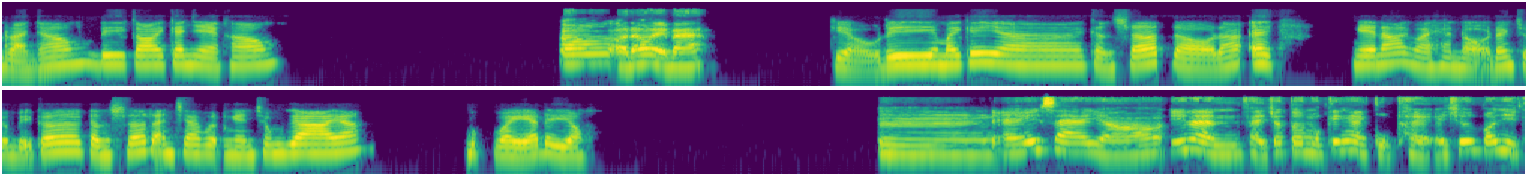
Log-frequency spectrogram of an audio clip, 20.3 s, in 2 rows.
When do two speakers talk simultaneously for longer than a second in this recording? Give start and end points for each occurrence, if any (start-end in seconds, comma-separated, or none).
none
